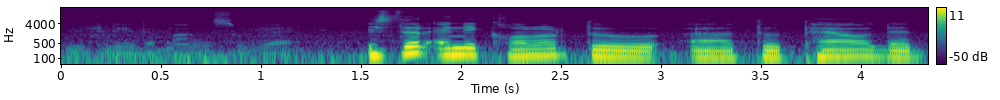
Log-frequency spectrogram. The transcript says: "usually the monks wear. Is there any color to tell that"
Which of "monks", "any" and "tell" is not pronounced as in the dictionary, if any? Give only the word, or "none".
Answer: monks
